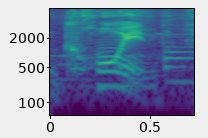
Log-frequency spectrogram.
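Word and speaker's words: quoin: of the building but it's called a coin it's spelled with a Q not a c coin is really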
